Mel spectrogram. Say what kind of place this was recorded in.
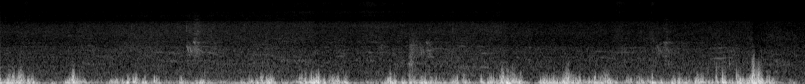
residential area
